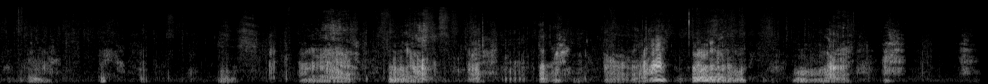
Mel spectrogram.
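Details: Two Basset Hounds wrestling at a dog park in Anchorage, Alaska, growl and give short gruff barks in a rough, uneven play bout.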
